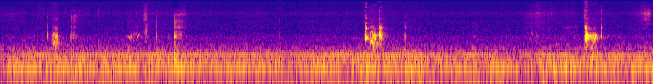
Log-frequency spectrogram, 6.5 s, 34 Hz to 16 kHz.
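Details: Newborn 9 days old with hiccups: soft, brief hiccup sounds at irregular intervals over quiet room noise; common, harmless newborn hiccups.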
